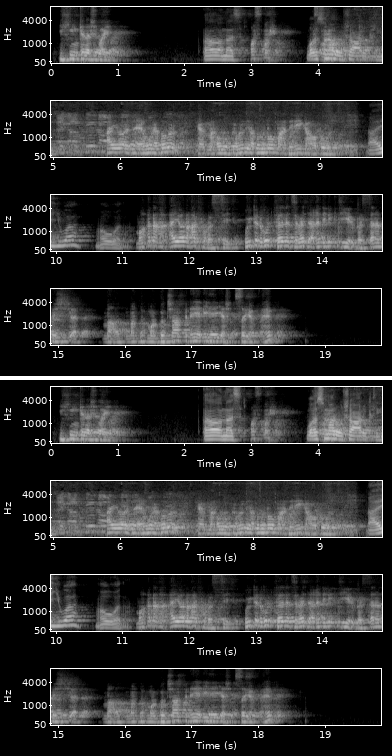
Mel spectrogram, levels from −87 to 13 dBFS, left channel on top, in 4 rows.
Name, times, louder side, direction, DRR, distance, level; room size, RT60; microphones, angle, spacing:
voice 1, 0.1-1.0 3.2-3.4 3.9-4.3 5.8-6.8 7.1-9.2 11.2-15.3 15.7-18.2, left 1 dB, 25° left, 5.0 m, -23 dB
voice 2, 2.3-2.9 3.8-5.0 9.7-11.1, right 5 dB, 90° right, 1.0 m, -22 dB
sound 1, 4.4-9.6, equal, 5° right, 2.1 m, -35 dB
30.0 x 20.0 x 7.3 m
head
